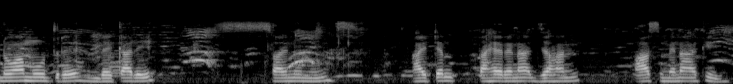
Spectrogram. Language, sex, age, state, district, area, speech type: Santali, male, 18-30, West Bengal, Dakshin Dinajpur, rural, read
